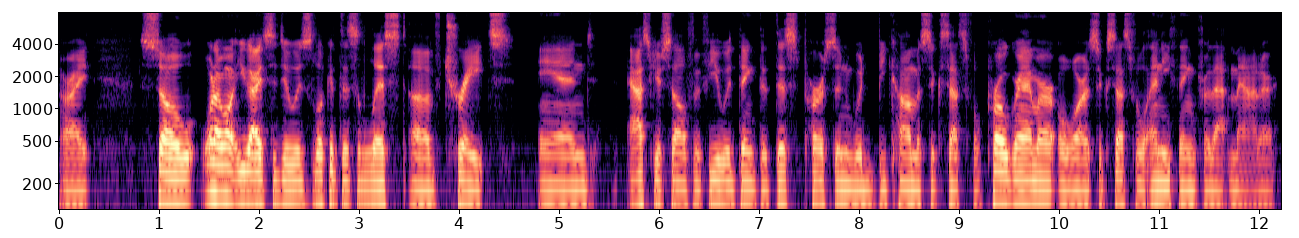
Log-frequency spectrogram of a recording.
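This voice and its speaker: A man's voice: deep voice, normal speed, fairly bright tone. A man in his thirties with a Boston accent, hosting a programming channel and talking candidly to viewers in a plain, earnest way with frequent fillers. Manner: earnest, plain-spoken, frequent "all right" and "um". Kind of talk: candid personal talk to viewers.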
